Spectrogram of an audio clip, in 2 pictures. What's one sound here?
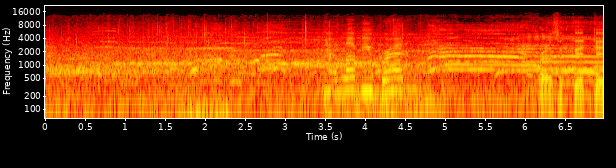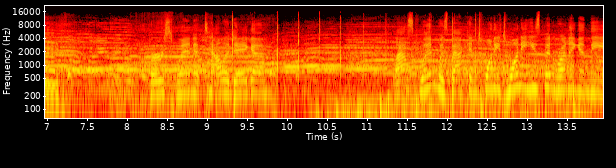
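A large crowd cheers and whistles outdoors.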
